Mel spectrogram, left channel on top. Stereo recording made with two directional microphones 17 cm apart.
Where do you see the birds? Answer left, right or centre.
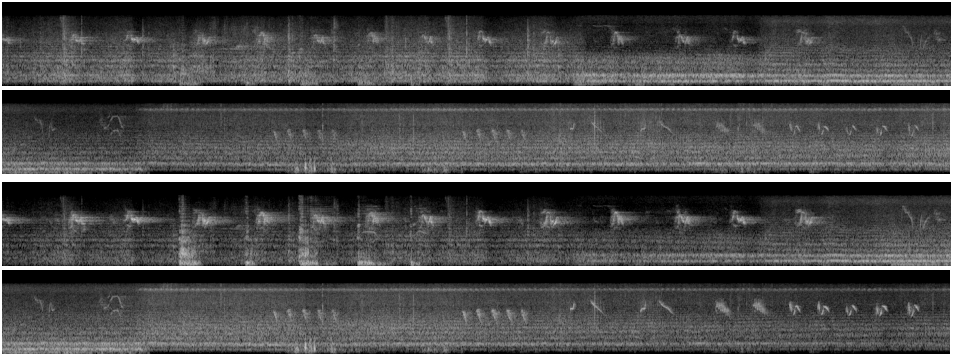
right.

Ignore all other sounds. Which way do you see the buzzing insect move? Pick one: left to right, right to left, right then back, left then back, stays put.
right then back.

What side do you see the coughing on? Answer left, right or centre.
right.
